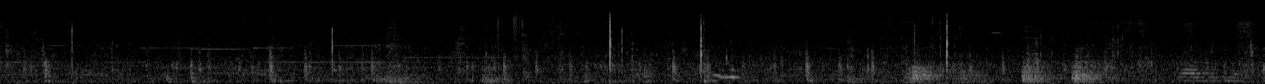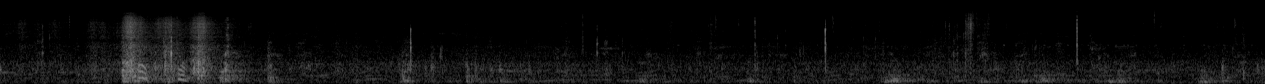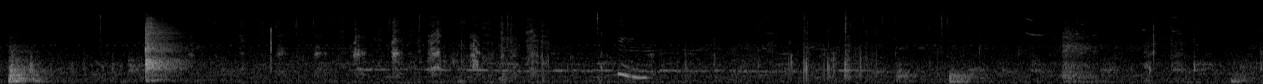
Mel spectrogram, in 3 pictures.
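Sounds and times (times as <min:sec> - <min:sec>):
puppies stepping on wood: 0:00.0 - 0:11.8
puppies scuffling: 0:00.0 - 0:37.9.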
